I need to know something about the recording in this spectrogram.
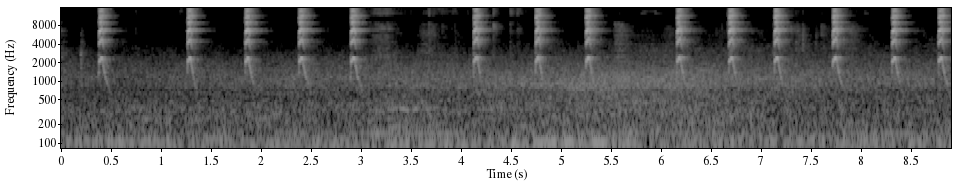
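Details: A baby squirrel living in a backyard walnut tree gives sharp, high, zapping squeaks, repeated about twice a second like tiny laser blasts.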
